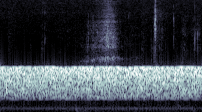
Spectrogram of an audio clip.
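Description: A steady electronic test tone from a signal generator hums continuously at constant loudness for the whole two seconds, with no speech and only faint background clicks.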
